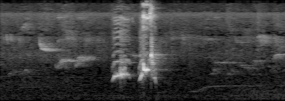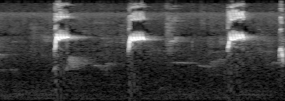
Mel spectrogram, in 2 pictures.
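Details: White-rumped shama singing in the morning for luring birds: soft mellow whistles, then loud sharp chirps and high ringing whistled notes spaced roughly a second apart.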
